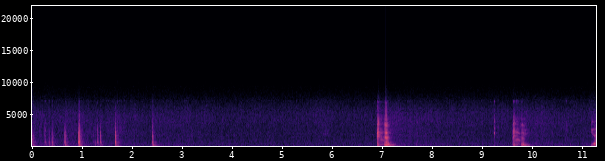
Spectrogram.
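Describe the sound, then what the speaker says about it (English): A man coughs in a few short, sharp bursts early on, then louder coughing fits follow after a pause, heard close against a quiet indoor background with faint hiss. "Why do you cough?"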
